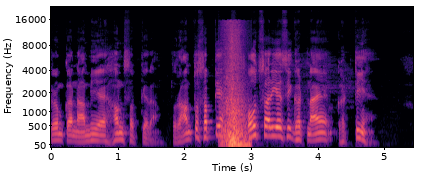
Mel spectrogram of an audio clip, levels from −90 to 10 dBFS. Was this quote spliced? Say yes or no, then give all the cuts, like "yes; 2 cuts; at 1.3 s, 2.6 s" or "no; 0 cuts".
yes; 1 cut; at 2.8 s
